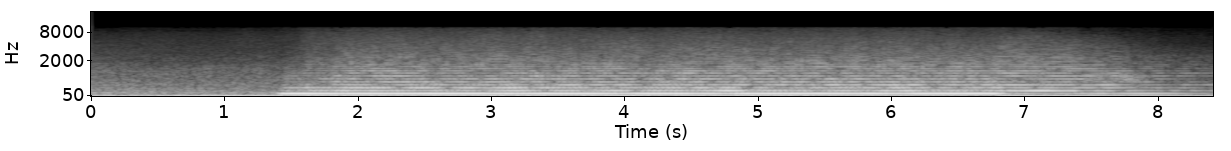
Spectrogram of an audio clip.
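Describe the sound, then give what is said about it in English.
The whistle of the cruise ship Europa sounds one long, loud, sustained blast of about five seconds as a traditional farewell while leaving port, a deep steady tone rich in harmonics, over a low background rumble. No one speaks. “We say our goodbyes with three traditional blasts on the ship's whistle as we leave this fascinating port.”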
